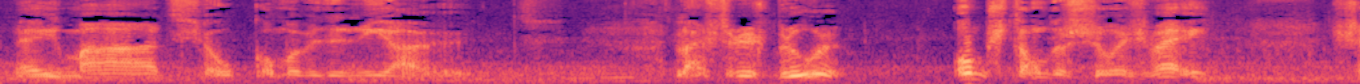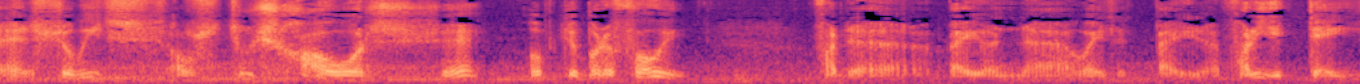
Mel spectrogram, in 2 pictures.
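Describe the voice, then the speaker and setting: An actor playing a folksy, evasive, callously matter-of-fact bystander in a halting, colloquial 1960s radio drama style. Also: male voice, mid-range voice, sing-song, gravelly, heavily acted. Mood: jovial, evasive. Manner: halting, colloquial, with tags and repeats. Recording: noisy early 1960s radio recording.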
